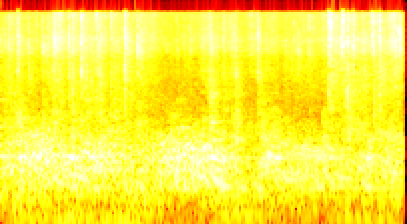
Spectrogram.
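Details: Pigeons of good breed offered for sale as a whole lot make continuous overlapping coos, a soft, throbbing low chorus with some brief wing rustles near the end.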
